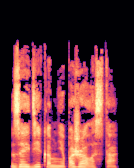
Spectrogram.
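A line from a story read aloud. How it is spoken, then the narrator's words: Tired request, granddaughter. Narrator (Russian): устало попросила внучка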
